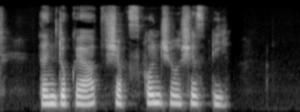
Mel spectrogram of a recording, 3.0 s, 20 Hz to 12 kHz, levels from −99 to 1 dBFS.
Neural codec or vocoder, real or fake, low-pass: autoencoder, 22.05 kHz, a latent of 192 numbers a frame, VITS, trained on one speaker; fake; 9.9 kHz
